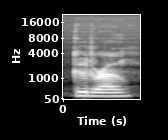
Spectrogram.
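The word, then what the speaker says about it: Godchaux: devin or devon and i believe his last name you pronounce it gudro um it's cajun uh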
